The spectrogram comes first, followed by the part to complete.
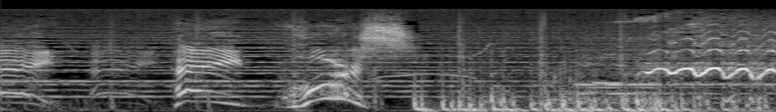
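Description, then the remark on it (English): A horse whinnies several times in loud, rising-and-falling bursts, then rapid hoofbeats of horses running across a field take over, a steady galloping clatter that continues to the end. “finds three horses running across a field.”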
